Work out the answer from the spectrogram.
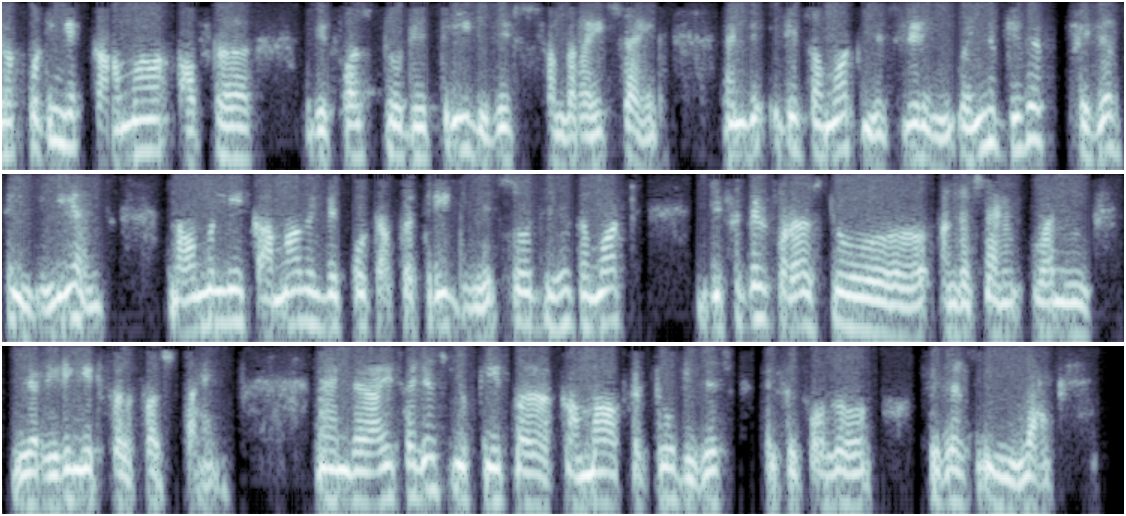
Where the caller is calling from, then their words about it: Hyderabad, Telangana, India; I'm calling from Hyderabad.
